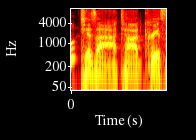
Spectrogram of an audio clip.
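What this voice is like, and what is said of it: Imitates another person's voice. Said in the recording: “I have a pretty good Todd accent”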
